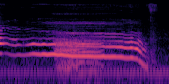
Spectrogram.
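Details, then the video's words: French Bulldog giving a drawn-out, heartfelt "aguuuu": a steady, slightly wavering tonal moan lasting nearly three seconds, then sliding sharply downward as it fades out; a quiet background otherwise. "this aguuuu really came from the soul"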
